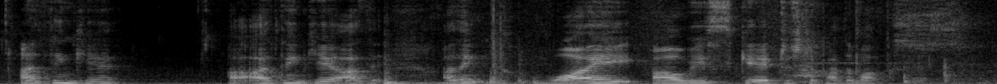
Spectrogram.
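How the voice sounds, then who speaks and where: Against noticeable background noise, a man talks at a fairly quick pace, his pitch fairly high with ordinary variation. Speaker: business networker, boxer and aspiring politician. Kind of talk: interview. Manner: energetic.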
